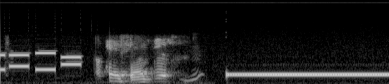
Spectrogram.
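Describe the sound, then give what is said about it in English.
Three quick keypad beeps, a brief burst of a voice, then a loud, steady telephone dial tone that hums continuously to the end, as radio hosts at Hot 101.5 place a call on air. “Well, let's try to get her on the phone to pretty much verify what you're talking about right now.”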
